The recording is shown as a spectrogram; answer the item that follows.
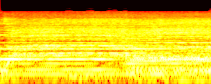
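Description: Gospel choir singing, with a man's amplified lead voice over the women's voices, holding long notes.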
